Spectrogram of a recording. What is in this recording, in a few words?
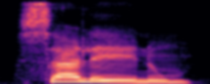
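"s'alenu", female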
